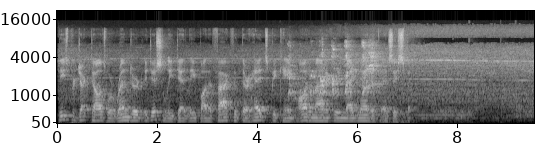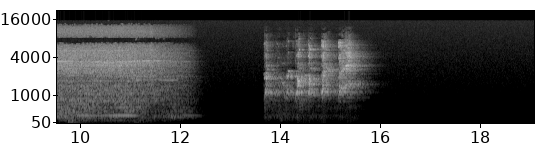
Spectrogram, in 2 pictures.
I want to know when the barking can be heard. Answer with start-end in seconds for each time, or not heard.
4.5-6.5, 13.7-15.6.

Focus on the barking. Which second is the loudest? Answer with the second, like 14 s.
5 s.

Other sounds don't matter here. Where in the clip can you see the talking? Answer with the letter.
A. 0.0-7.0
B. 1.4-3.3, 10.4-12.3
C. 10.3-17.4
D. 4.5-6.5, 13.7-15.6
A.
